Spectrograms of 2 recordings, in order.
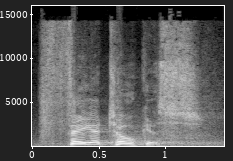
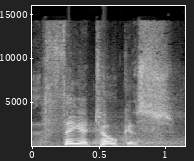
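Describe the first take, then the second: First: Theotokos spelled out slowly as THEH-oh-TOH-kos, every syllable clear, higher, falling at the end; model for repeating. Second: Theotokos said as THEH-oh-TOH-kos, clear and falling; Greek word introduced. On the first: Pastor leading the congregation to say the word, slow and deliberate. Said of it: "I'd like for all of us to say that word today". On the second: Pastor naming a Greek word for the congregation, carefully. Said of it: "There's a Greek word". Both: Shown as a demonstration.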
